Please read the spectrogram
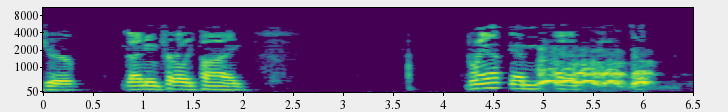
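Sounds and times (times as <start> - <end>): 
speech: 0.0 - 2.4, 4.2 - 6.0
dog barking excitedly: 5.0 - 6.3.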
